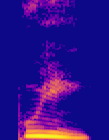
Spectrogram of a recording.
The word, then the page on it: ಪುಯಿ: puyi; Kannada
